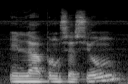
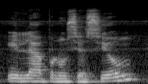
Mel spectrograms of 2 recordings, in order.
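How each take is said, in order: Both takes have the same delivery.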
